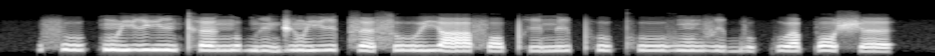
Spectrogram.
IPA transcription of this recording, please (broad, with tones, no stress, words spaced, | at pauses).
fuː˦kũ˦ji˦jĩ˦˨ kʰɛ˦ŋʊ˦ bĩ˨d͡ʒũ˦ ji˦t͡sɛ˨suː˦ jaː˦fɔ˨ pʰi˨ni˦ pʰu˦kʰuː˦ɣũ˦ vi˨bu˨ kʷa˦pɔ˦ ʃɛ˨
